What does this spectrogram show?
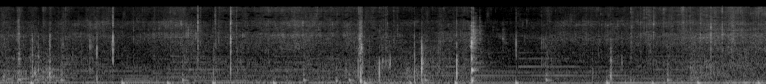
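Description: Food sizzling and frying in a Dutch oven, with sharp clicks and knocks of stirring against the pot; the two loudest knocks come at about three and a half and four and a half seconds in.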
